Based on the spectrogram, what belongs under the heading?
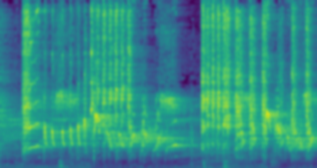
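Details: Cucak ijo, or greater green leafbird, trotol gacor song used as therapy for other birds: quick staccato chips and buzzy trills with a few clear whistles, cut sharply midway into a fresh rapid phrase.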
